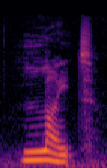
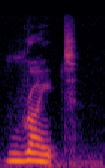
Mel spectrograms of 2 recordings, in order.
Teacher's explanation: I make the l sound with the front part of my tongue behind my teeth, and I make the r sound by making my lips come out and pulling my tongue back.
